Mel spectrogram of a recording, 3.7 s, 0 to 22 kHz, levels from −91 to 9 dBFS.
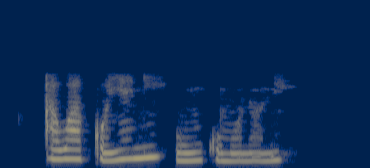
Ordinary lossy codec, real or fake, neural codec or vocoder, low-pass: none; real; none; 3.6 kHz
